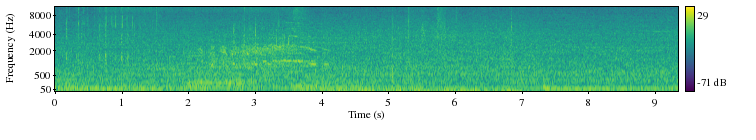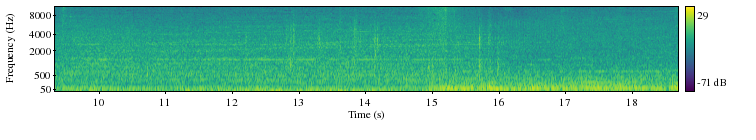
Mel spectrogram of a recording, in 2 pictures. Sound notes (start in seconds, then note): 1.7 alien shrieking; 5.7 suspenseful music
